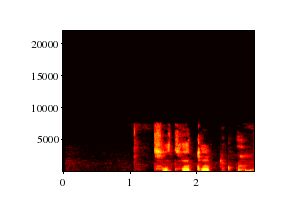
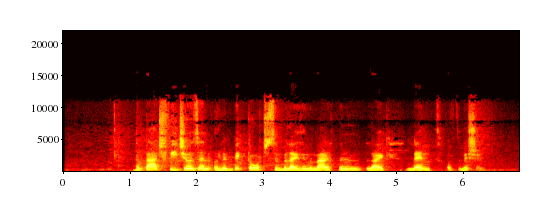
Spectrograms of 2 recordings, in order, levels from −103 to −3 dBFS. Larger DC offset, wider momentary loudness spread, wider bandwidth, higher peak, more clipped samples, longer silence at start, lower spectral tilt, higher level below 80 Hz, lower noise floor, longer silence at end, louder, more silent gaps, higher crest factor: neither; first, 17 LU vs 13 LU; second, 7.8 kHz vs 12 kHz; second, -12 dBFS vs -4 dBFS; neither; first, 1.35 s vs 1.05 s; about the same, -5 dB/octave vs -4 dB/octave; about the same, -64 dBFS vs -66 dBFS; first, -87 dBFS vs -57 dBFS; second, 0 s vs 0.55 s; second, -30 LUFS vs -19 LUFS; neither; about the same, 22 dB vs 18 dB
